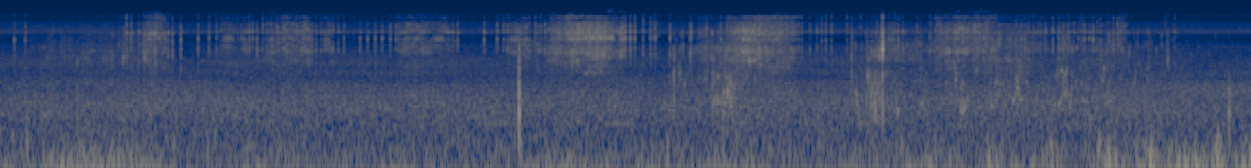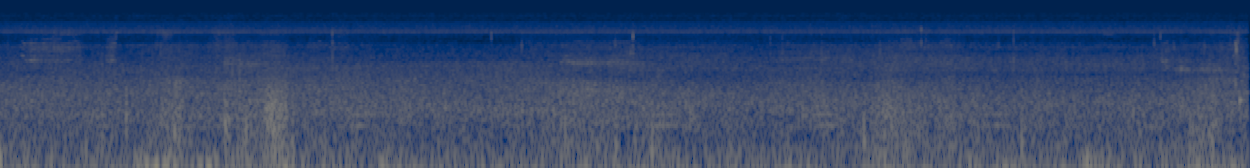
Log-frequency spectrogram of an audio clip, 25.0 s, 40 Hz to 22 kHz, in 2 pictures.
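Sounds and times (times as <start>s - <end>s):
river water splashing: 0.6s - 12.0s
water trickling: 1.2s - 11.8s.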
